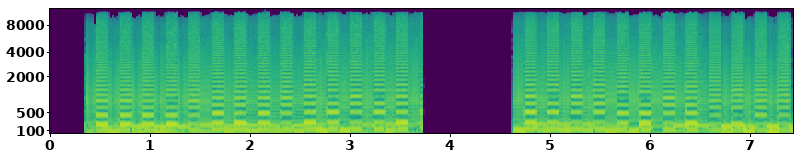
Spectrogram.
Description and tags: This sound was made using Thor in Reason. It is an analog, wave-table and multi Oscillator. It also has 2 step C Major chord arpeggiation. Good for edm style music.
